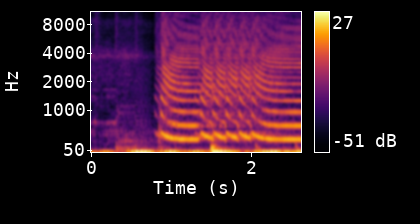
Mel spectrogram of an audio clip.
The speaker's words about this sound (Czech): Jenom tak jsem si tady zatroubil. Tak, já si vlastně hlavně musím zapamatovat, co který tlačítko dělá, jo. Ono je hrozně pěkný, že si sem dáte nějaký jako barvičky, ale já si pamatuju právě jenom tady tohle, ten horn.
